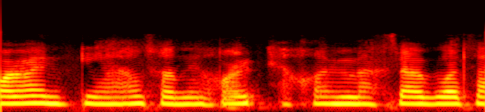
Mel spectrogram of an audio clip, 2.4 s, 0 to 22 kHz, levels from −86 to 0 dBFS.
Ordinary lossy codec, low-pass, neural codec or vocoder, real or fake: none; 7.2 kHz; codec, 16 kHz, 1 kbps, FreqCodec, larger model; fake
